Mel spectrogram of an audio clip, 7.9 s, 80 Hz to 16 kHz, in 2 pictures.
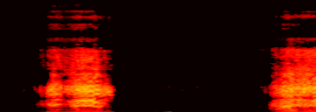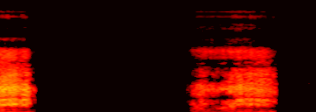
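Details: Rough, fluttering snoring, about 20 a minute with silent pauses, in a person sleeping after a massage, sweaty and feeling unwell.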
